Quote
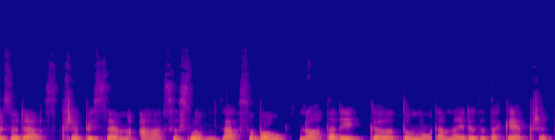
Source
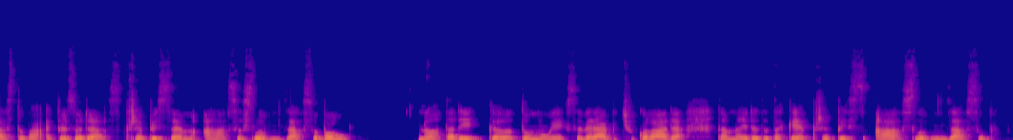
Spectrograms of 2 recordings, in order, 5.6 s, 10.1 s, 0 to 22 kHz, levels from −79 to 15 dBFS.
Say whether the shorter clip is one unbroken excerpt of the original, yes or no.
no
